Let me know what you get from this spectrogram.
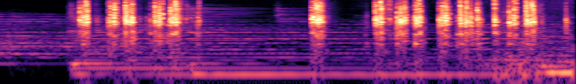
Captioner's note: antlers rattling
